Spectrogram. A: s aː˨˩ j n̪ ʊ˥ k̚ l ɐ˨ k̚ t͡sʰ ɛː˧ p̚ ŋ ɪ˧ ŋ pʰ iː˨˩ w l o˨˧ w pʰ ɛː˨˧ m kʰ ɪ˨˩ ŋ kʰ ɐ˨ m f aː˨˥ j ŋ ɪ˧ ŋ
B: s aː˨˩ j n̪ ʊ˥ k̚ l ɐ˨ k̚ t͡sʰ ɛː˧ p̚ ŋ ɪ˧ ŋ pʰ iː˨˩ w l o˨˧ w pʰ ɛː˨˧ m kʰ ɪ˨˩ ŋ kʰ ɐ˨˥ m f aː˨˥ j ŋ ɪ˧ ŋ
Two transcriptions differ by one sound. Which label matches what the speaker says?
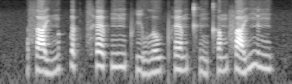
B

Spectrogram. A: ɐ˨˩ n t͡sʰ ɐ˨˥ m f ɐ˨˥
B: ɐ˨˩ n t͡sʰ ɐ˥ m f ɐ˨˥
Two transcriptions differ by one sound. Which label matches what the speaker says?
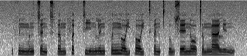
A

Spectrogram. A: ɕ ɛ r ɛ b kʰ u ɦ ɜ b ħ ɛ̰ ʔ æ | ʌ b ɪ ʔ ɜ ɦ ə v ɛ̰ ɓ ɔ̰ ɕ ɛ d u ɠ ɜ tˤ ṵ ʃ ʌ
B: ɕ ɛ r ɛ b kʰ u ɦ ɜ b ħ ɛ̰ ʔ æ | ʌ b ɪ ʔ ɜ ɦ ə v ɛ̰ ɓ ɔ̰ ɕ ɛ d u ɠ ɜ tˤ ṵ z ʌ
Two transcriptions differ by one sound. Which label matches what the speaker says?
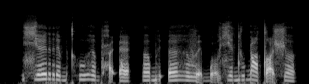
A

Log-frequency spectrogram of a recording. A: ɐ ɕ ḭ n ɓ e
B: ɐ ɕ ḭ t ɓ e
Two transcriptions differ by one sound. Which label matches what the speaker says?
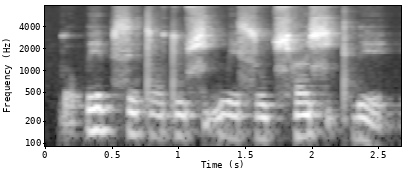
B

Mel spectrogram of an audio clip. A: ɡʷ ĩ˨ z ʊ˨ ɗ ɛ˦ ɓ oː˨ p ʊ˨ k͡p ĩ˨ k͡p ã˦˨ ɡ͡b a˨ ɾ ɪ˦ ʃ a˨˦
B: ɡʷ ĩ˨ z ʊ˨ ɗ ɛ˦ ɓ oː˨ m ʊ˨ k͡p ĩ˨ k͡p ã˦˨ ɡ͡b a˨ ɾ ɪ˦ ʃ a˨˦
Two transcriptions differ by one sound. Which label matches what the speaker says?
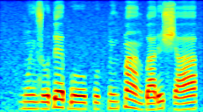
A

